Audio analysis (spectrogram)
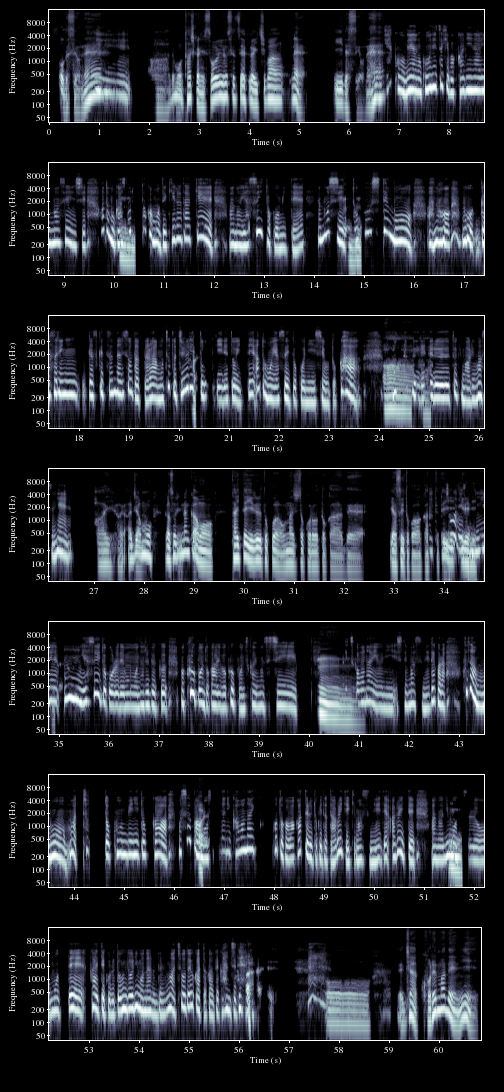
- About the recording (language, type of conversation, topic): Japanese, podcast, 今のうちに節約する派？それとも今楽しむ派？
- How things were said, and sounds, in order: chuckle; other noise; laughing while speaking: "あの"; laughing while speaking: "って感じで"; laughing while speaking: "はい"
